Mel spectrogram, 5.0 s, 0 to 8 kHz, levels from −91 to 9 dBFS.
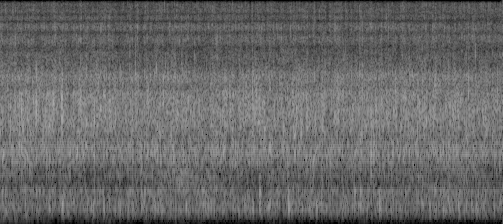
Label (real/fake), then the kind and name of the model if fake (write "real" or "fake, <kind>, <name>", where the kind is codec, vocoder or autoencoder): real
